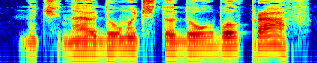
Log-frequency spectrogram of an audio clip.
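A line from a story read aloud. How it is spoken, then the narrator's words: Grumbling in borrowed voice. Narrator (Russian): проворчал силуэт голосом Мартина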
